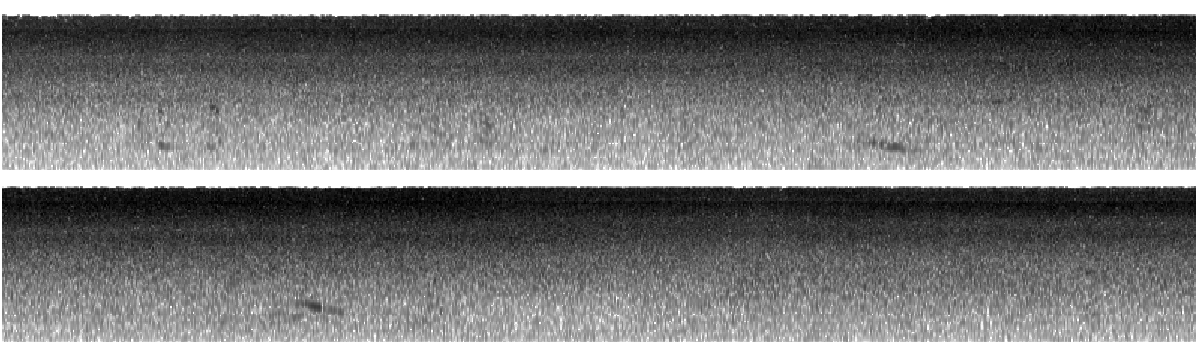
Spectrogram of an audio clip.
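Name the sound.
rushing waterfall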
